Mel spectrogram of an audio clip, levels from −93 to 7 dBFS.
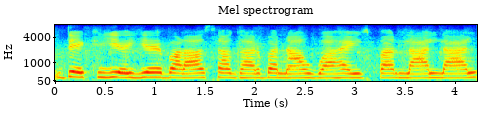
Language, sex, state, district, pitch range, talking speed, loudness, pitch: Hindi, female, Bihar, Patna, 215-235 Hz, 155 wpm, -14 LUFS, 220 Hz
